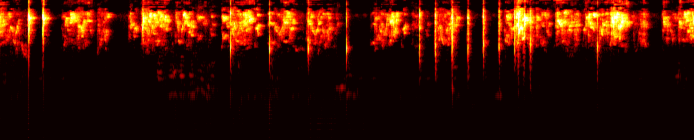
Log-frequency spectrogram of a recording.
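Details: Lovebird only about two months old learning ngekek in nyeklek manner; scattered short bursts of high, raspy chirps with gaps between, a few sharp clicks, grows busier toward the end.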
